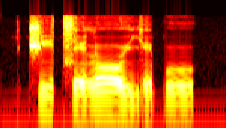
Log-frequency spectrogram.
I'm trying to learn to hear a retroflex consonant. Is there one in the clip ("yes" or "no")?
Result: no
